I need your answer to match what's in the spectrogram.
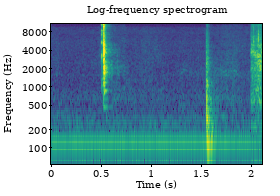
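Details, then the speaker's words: SAL-33 telescope mount, checked for grinding suspected from a faulty magnetic brake: power cycled, quiet hum with two sharp clicks about a second apart as the brake disengages and engages; the magnetic brake is working normally. "And I heard it every time, and that What that means is that when it's on, that brake just basically disengages so that the mount can move freely."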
